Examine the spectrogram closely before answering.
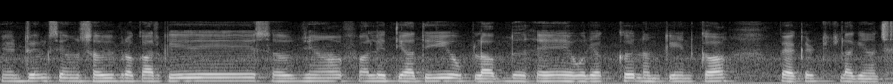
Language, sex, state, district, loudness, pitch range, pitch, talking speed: Garhwali, male, Uttarakhand, Uttarkashi, -16 LUFS, 140-150 Hz, 145 Hz, 115 wpm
